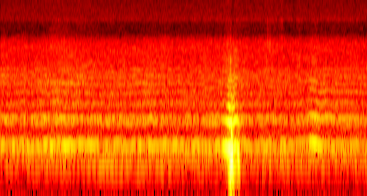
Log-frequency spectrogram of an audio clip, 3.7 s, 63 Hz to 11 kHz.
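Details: Honey bees active in a Colorado garage in January on an unusually warm day, feasting at a 3D printed bee feeder; a steady droning hum broken by one sharp tap or close buzz pass midway.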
